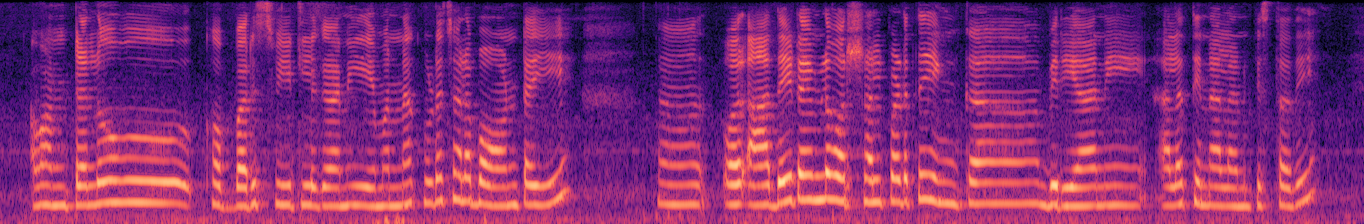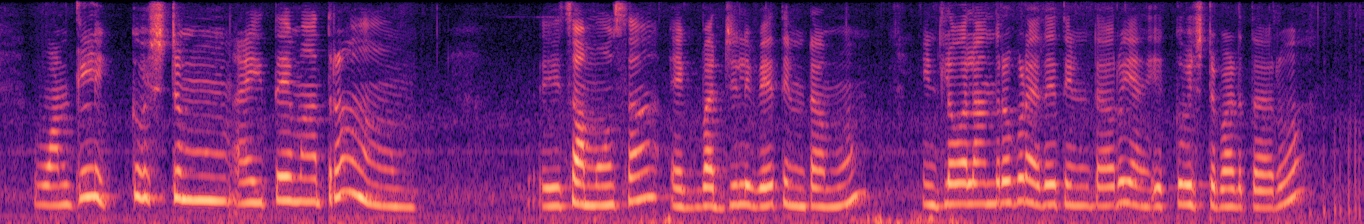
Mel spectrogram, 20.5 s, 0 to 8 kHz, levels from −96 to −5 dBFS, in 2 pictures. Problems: none marked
